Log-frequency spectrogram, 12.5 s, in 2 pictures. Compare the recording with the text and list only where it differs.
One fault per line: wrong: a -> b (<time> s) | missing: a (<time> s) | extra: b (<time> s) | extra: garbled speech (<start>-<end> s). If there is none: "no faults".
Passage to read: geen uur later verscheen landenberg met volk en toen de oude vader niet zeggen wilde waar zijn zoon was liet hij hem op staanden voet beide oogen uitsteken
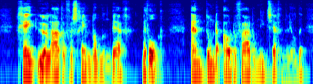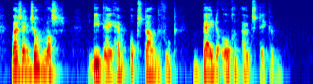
no faults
